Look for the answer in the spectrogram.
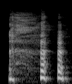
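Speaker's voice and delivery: high, loud burst of laughter; sudden high-pitched laugh; amused laugh. Acted. Amused by the question about Juice.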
